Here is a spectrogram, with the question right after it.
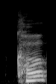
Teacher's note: ख के उच्चारण करने में क्या है बच्चों, अधिक वायु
